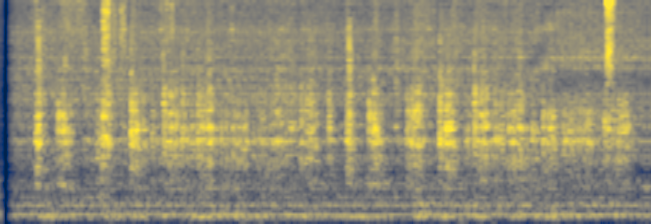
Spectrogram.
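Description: An engine running steadily, with irregular light clicks and rattles over it.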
